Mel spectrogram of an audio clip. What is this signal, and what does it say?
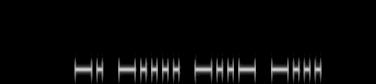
Morse code, heard as a keyed tone, about 22 wpm, 700 Hz. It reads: N6XB
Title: USA Call Signs - 4 Characters - Repeated 2x - 22wpm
